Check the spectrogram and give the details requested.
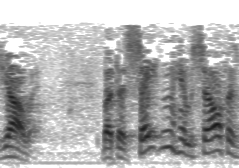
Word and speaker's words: Yahweh: we shall prove that the correct pronunciation has not been lost and he concludes that it is Yahweh but the Satan himself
